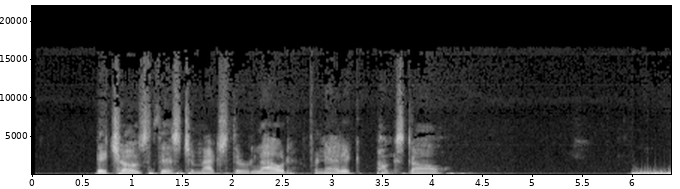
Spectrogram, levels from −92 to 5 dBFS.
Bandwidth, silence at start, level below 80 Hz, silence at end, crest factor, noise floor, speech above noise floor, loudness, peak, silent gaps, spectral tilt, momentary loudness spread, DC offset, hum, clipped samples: 15.5 kHz; 0.65 s; -22 dBFS; 0 s; 16 dB; -56 dBFS; 38 dB; -19 LUFS; -2 dBFS; none; -5 dB/octave; 12 LU; under 0.1%; none; under 0.1%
